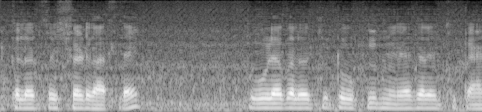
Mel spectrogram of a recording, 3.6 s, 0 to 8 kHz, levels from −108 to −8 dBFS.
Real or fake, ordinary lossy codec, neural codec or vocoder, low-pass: fake; none; codec, 16 kHz, 16 kbps, FunCodec, trained on Chinese and English, 50 frames a second; none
